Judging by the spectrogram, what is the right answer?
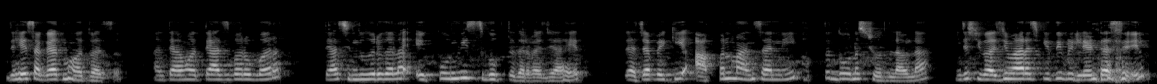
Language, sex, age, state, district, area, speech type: Marathi, female, 30-45, Maharashtra, Thane, urban, spontaneous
